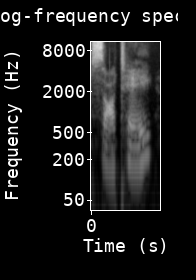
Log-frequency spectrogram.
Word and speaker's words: sauté: hot oil shallow fry the word sauté spelled s u t it's a verb pronounced sauté this means to cook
